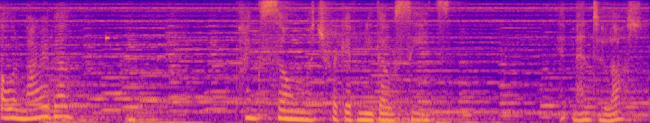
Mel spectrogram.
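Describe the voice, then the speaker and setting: Woman acting a grave young woman, Irish accent, self-sacrificing, low register, music underneath, video game drama. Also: measured pace, lightly acted. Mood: gentle, grateful. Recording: echoey hall reverb, music behind.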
